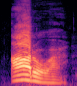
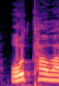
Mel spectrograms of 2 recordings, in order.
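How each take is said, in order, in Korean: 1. 가운데 자음은 부드러운 r 같은 탄설음입니다. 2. 가운데 자음은 강한 t 소리입니다. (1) "아로아 이렇게 발음하라고" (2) "발음은 오타와 하지 마시고"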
